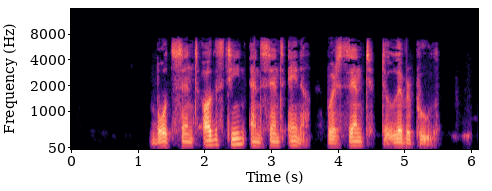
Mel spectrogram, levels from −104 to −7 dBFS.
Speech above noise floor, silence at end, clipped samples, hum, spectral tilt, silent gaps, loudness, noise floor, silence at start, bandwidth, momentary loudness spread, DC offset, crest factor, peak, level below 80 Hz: 28 dB; 0.15 s; under 0.1%; none; -4.5 dB/octave; none; -25 LUFS; -52 dBFS; 1.2 s; 7.6 kHz; 9 LU; under 0.1%; 22 dB; -4 dBFS; -64 dBFS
